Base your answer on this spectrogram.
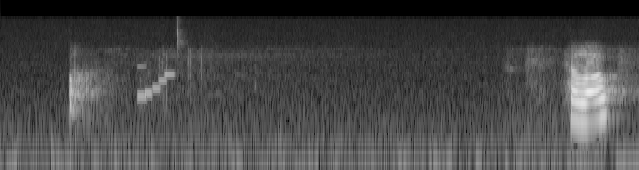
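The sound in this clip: Several short electronic keypad tones from a telephone number being dialed, stepping up in pitch after a soft rustle, then a brief voice near the end.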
